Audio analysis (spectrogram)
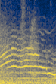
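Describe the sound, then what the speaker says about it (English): A cat gives a single drawn-out, wavering meow, close and loud, filling the whole moment. "Oh, that is your cat."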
